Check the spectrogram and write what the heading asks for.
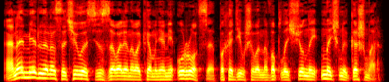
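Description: A man reading first-person science fiction narration in an even, steady storytelling voice. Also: mid-range voice, brisk. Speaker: audiobook reader.

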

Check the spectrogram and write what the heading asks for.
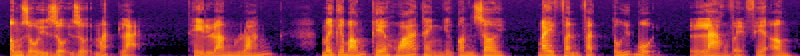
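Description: A man narrating a ghost story in a dramatic, expressive storytelling manner. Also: mid-range voice, moderate pace, no room sound, studio quality.

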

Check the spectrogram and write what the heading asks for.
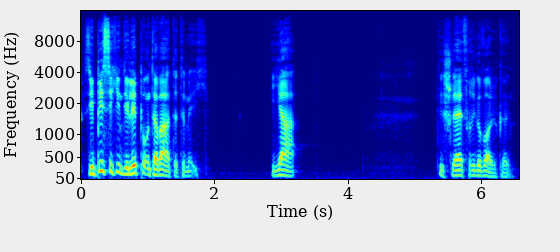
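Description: Measured male radio reader, dry studio. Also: on the low side, big pitch swings, a bit bright, dry recording. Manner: measured, ironic. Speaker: narrator. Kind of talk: literary radio reading.

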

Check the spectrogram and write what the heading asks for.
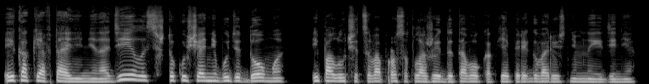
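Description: A woman reading a novel aloud in the first person, with an expressive, lively delivery. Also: very deep voice, quick pace, no room sound, clean studio sound. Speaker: audiobook narrator. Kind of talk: first-person audiobook narration.

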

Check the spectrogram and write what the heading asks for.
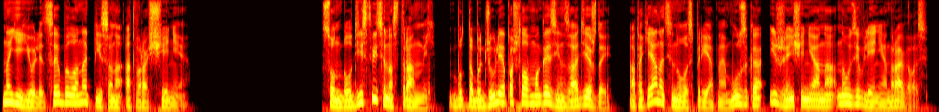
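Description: A man narrating a story in an expressive reading voice. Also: fairly low pitch, a little fast, no echo, clean studio sound. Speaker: audiobook narrator. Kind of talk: scripted narration.

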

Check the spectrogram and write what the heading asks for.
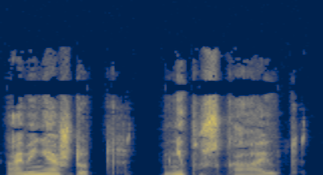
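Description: Чтица озвучивает неловкого вежливого мужчину, который говорит тихо и виновато, без нажима, неторопливо. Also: female voice, mid-range voice, very animated, takes it slowly, a little mellow, no echo, clean studio sound. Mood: subdued. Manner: subdued, apologetic. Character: awkward polite man, quiet and guilty.

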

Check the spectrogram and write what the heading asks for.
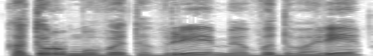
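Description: An audiobook narrator telling a classic tale in an even, measured way, with a middle pitch. The recording is dry and close, with no room around it. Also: no room sound. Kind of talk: scripted narration.

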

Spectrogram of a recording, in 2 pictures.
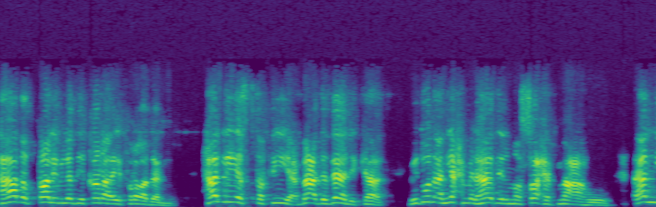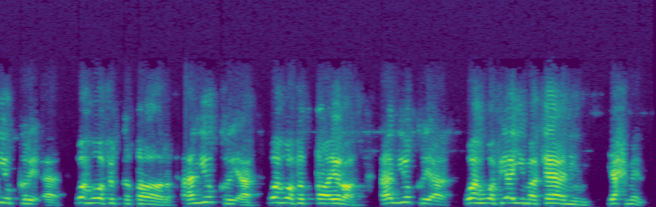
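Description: Egyptian male sheikh, quick emphatic lecturer, repeats himself, dull online recording. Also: high voice, animated, husky. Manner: emphatic, repeats phrases, rhetorical questions. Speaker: sheikh teaching Quran readings.

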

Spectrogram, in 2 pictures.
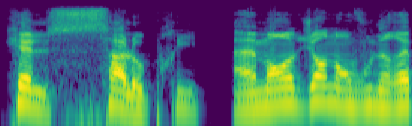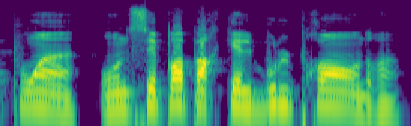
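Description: A man voicing a village boy who loudly scorns a dirty rag. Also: fairly high pitch, a little slow, dry recording, clean studio sound, pitched above the performer's own voice, lightly acted. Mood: disgusted. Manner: loud, scornful.

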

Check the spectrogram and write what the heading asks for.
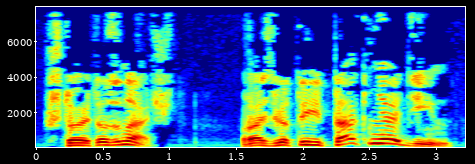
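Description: A man voicing an excitable, obsessed gentleman giving urgent orders in a raised, breaking voice. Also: on the high side, moderate pace, husky, no room sound, dull audio, voice pushed up, exaggerated voice. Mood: commanding.

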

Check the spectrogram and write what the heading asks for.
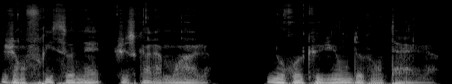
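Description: Very deep, husky male audiobook narrator. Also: measured pace, mellow, no room sound, studio quality. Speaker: audiobook reader. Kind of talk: scripted narration of a classic tale.

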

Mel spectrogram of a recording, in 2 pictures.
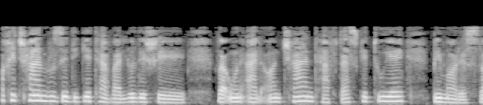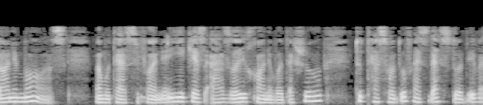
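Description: A woman voicing a kind, motherly female nurse who speaks softly and reassuringly in a radio bedtime story. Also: deep voice, muffled recording. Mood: tender. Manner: soft, tender, reassuring.

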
